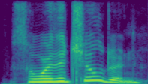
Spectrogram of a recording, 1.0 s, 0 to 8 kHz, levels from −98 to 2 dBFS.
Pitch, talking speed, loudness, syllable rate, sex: 260 Hz, 245 wpm, -16 LUFS, 6.9 syllables/s, female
